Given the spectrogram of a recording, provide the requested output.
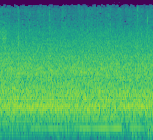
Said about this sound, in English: Everyone standing and cheering here at Chase. Dub Nation, it's Stephen Curry.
